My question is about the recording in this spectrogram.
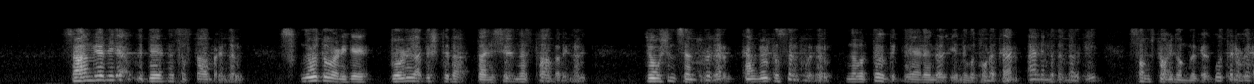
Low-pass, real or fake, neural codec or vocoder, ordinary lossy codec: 5.4 kHz; fake; codec, 24 kHz, 0.9 kbps, WavTokenizer, medium music audio release; Opus, 32 kbps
